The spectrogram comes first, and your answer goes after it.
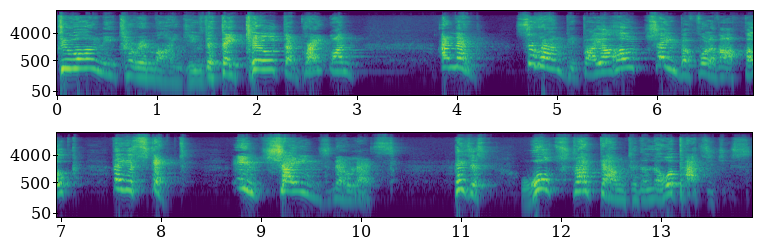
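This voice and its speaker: A put-on character voice from a man, extremely high-pitched, at a moderate pace. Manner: threatening, shouting.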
